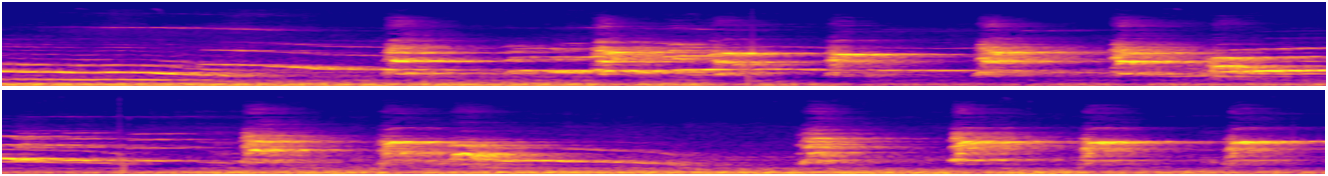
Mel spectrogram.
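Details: American Staffordshire Terrier puppies born at an animal shelter: sliding, falling whines open, then a run of short, high, harmonic yelps in quick bursts, all over a steady low mechanical hum.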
